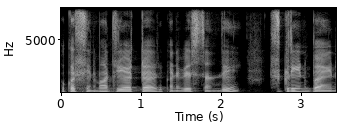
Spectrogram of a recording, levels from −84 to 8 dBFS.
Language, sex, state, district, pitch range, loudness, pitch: Telugu, male, Andhra Pradesh, Annamaya, 115-135 Hz, -20 LUFS, 120 Hz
